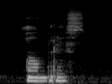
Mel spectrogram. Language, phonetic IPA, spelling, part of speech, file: Polish, [ˈɔbrɨs], obrys, noun, LL-Q809 (pol)-obrys.wav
